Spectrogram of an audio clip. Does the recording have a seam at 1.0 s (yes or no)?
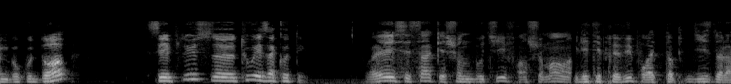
no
